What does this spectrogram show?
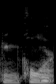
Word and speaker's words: Corin: hit them with some like yo it's really corn they' be like you haven't corrected me this whole then it's like turns into a argument.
